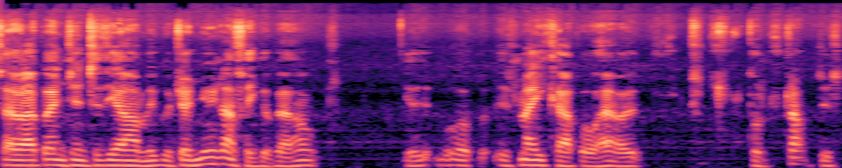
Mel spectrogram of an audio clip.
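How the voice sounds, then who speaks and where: With a London accent, a man at medium pitch keeps to a moderate pace. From South London, England. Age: 80s+. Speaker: war veteran. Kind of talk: interview answer.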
